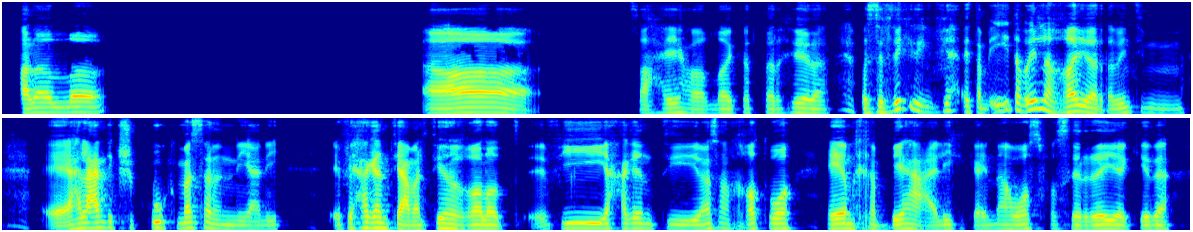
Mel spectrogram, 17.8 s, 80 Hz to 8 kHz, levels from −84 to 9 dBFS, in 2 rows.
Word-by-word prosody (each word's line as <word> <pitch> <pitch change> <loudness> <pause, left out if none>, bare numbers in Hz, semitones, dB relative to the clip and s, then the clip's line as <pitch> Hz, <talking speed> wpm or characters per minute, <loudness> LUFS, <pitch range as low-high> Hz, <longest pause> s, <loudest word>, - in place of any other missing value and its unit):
على 130 +2 +2
الله. 135 +1 +1 2.4
آه، 120 -1 +4 0.7
صحيح 115 +3 -6
والله، 110 +1 -5
كتّر 110 0 -10
خيرها، 115 -2 -3 0.2
بس 115 - -2
تفتكري 170 +1 -2
في 180 - -6
ح - - -9
طب 125 - -7
إيه 175 - -4
طب 190 - -1
إيه - - +6
اللي 215 -1 +3
غيّر، 150 -1 +3
طب 110 +1 -6
أنتِ 130 +1 -7
م 110 -3 -15 0.6
هل 135 +1 +5
عندِك 145 0 +6
شكوك 150 -2 -3
مثلًا 135 -5 -1
يعني 110 0 -6 0.4
في - - -3
حاجة 145 0 +6
أنتِ 140 -3 +1
عملتيها 110 +4 +4
غلط، 115 0 0 0.2
في 135 +1 +1
حاجة 130 +1 -1
أنتِ 125 -2 -8
مثلًا 115 +4 -3
خطوة 130 +1 -1 0.3
هي 130 +1 +6
مخبيّاها 120 -1 -2
عليكِ 115 +2 -2
كأنها 115 +1 -6
وصفة 120 0 -4
سرية 115 +1 +1
كده، 110 +1 -3
120 Hz, 140 wpm, -26 LUFS, 110-135 Hz, 2.4 s, إيه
